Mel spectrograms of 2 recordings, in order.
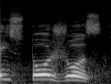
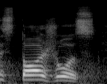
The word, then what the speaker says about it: estojos: sopros tranquilo colossus estojos olha só a pronúncia adequada é estou josé mas muitas vezes na linguagem coloquial de falar estojos já marca uma palavrinha tem que ficar ligado tá beleza logrou os bolos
